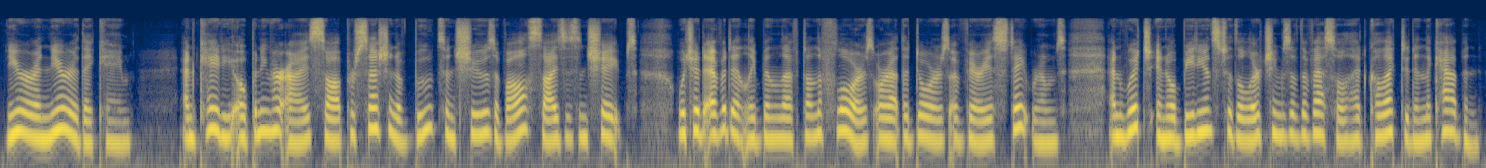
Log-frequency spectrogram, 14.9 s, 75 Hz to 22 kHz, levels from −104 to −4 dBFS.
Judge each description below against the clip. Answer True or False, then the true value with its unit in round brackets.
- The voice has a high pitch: True (220 Hz)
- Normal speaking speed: False (210 wpm)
